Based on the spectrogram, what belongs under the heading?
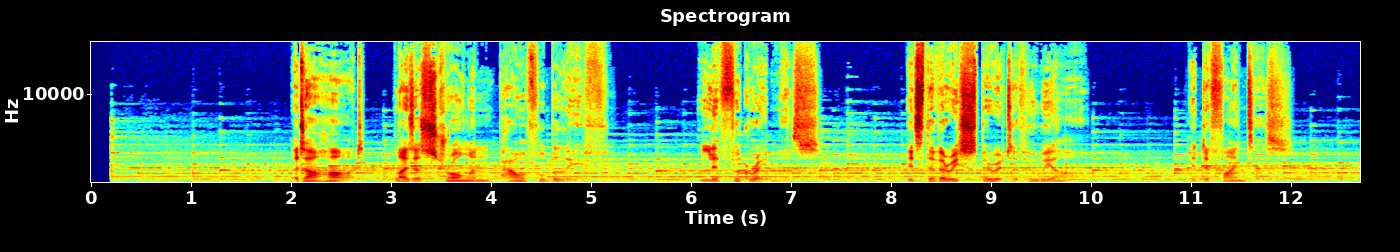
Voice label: English Voiceover warm calm

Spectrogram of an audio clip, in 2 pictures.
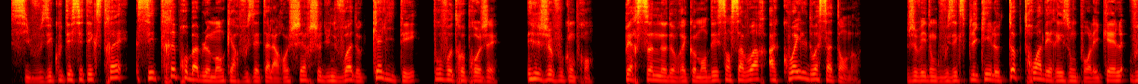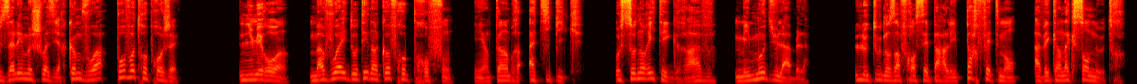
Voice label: French Voice Over

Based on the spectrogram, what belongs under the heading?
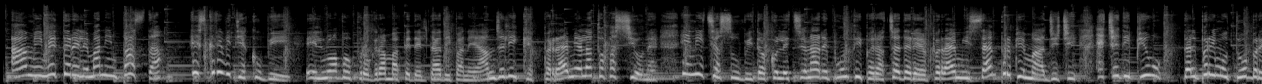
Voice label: Italian Voiceover Animatic short ads

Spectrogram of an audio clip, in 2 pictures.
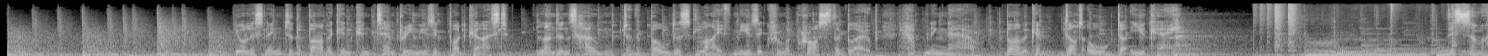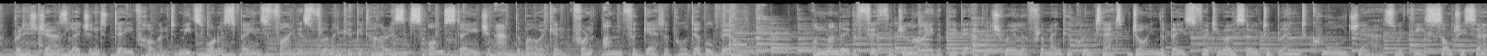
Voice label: english voice over corporate branding

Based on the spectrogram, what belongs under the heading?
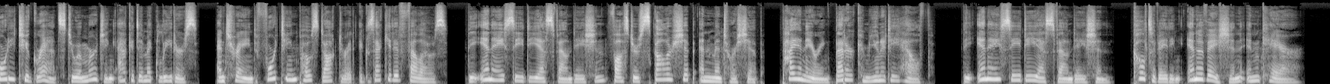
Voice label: English Voice Over

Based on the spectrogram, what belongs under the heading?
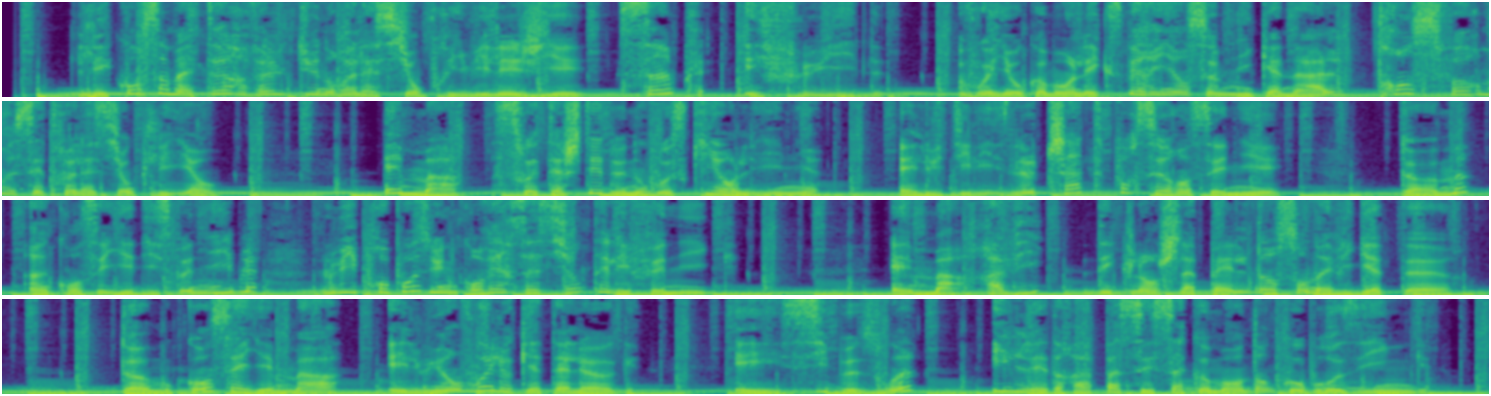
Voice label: French voiceover energetically paced

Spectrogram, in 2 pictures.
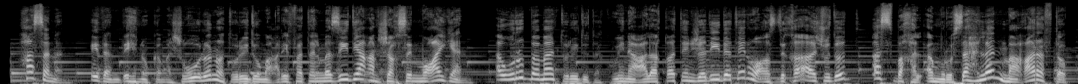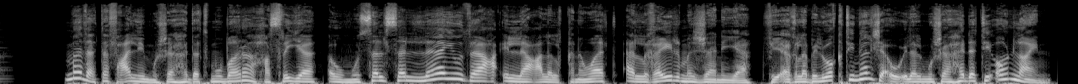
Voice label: Arabic Voiceover

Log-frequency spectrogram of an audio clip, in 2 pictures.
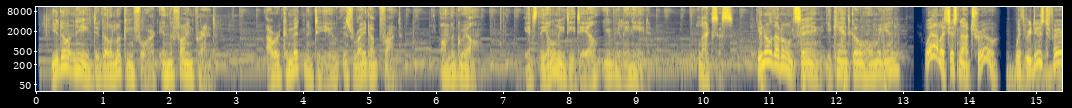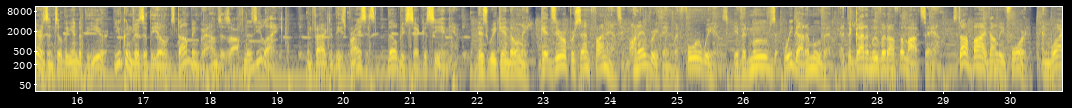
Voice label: Commercial

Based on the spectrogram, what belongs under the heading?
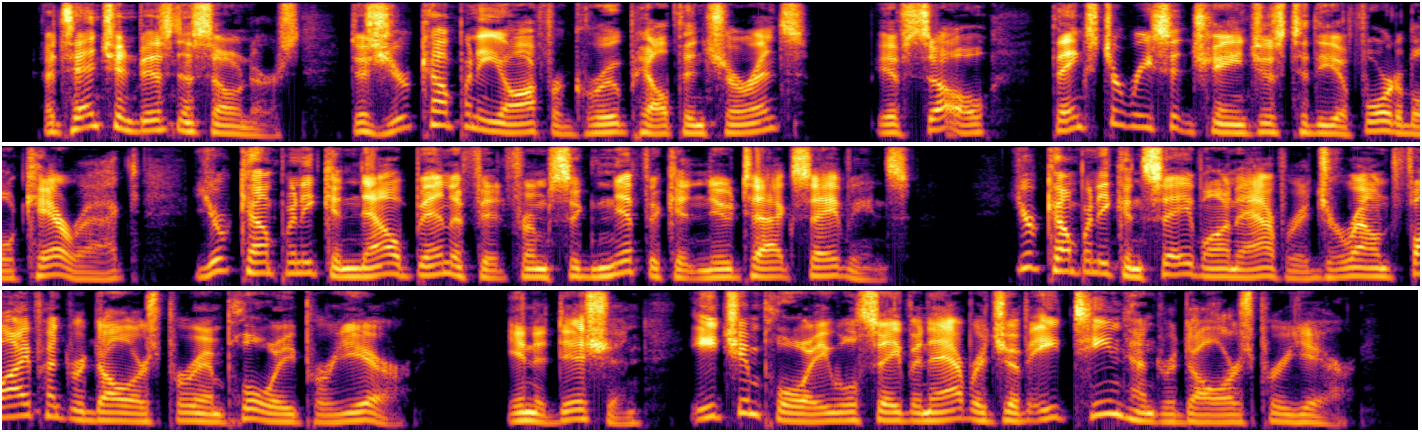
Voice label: American English Voiceover

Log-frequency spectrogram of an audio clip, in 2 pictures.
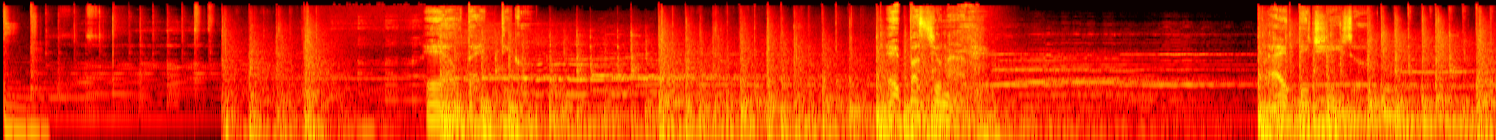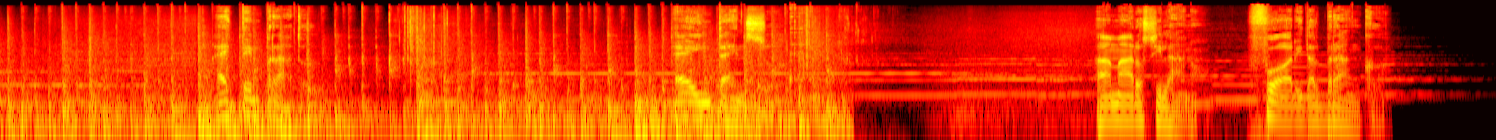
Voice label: short strong paced advertising voiceover

